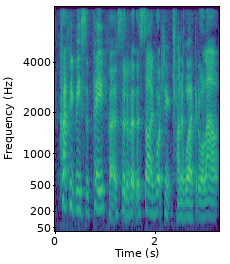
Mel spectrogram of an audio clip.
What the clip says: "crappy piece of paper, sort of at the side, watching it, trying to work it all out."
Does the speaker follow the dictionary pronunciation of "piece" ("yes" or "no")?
no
